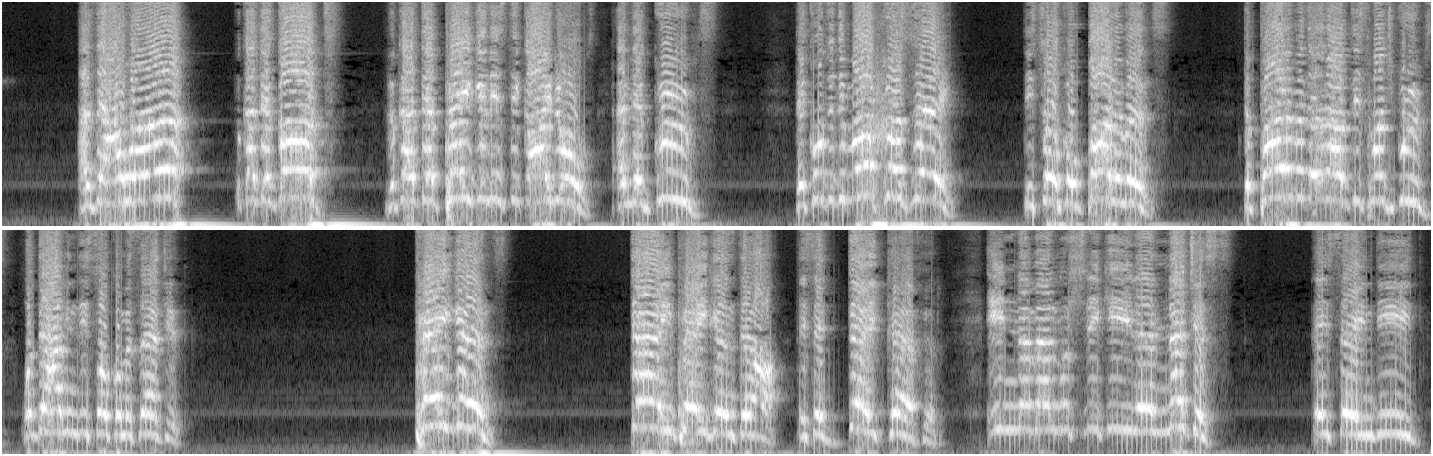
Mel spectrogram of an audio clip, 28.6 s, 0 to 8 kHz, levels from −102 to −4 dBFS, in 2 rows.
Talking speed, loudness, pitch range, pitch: 105 wpm, -8 LUFS, 235-345 Hz, 305 Hz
